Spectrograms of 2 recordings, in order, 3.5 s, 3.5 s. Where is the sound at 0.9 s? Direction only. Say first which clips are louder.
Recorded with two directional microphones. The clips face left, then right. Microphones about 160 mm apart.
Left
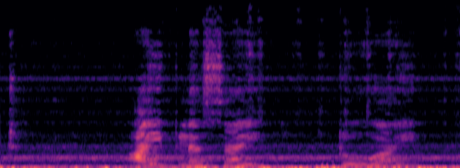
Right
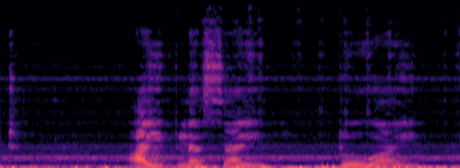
Right 6 dB; 40° right (ahead or behind).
